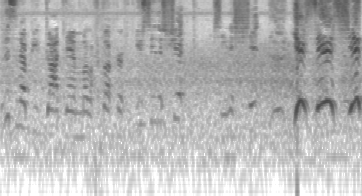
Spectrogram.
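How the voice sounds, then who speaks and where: Over noticeable background noise, a man speaks with an extremely high pitch, very wide pitch swings, and big swings in loudness. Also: moderate pace. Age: 20s. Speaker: YouTube vlogger. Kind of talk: angry rant to camera. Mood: aggressive, cursing rant. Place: street. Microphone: phone near.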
